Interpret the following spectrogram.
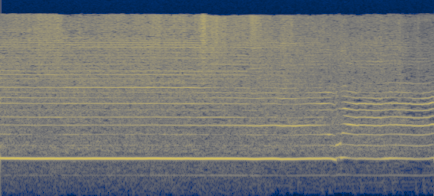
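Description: A Brazilian TV football commentator's drawn-out goal cry, "Gol!", held on one long steady note, shifting to a new note near the end as the breath runs out.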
